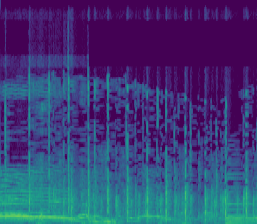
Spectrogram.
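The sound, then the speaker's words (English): A crowd bursts into applause, a dense patter of many hands clapping, mixed with cheering and whooping voices that rise and fall throughout. “we have to do it because big round of applause.”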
